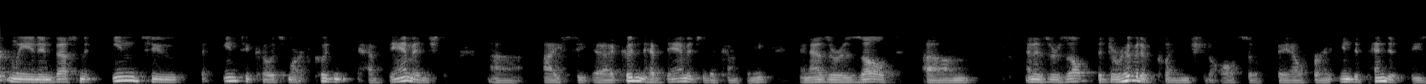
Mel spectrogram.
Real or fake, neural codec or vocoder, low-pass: real; none; 3.6 kHz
